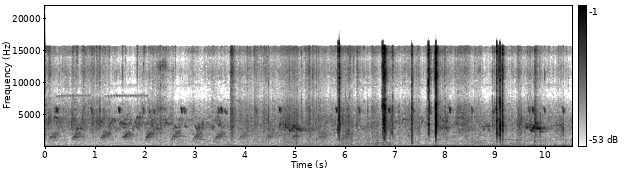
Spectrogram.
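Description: Outdoor ambience with a bird chirping in a quick repeated series during the first few seconds, over a steady low hum. In the second half come several sharp clicks and snaps, the loudest about eight seconds in, as hands work and break the roots of a small tree pulled from the soil.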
